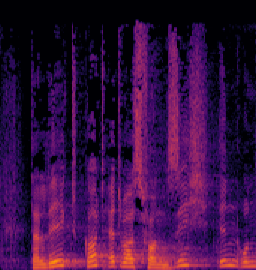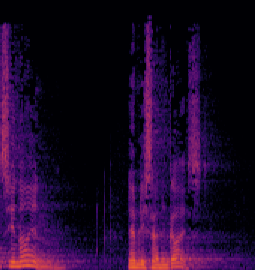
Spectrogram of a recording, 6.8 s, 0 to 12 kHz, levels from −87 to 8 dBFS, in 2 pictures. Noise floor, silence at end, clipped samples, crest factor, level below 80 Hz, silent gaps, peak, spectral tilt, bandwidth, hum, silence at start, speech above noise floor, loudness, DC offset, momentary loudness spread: -62 dBFS; 0.65 s; under 0.1%; 18 dB; -76 dBFS; none; -10 dBFS; -5 dB/octave; 11.5 kHz; none; 0.05 s; 35 dB; -27 LUFS; under 0.1%; 14 LU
